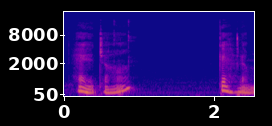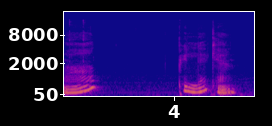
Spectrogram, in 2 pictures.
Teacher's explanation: A və ə saitləri hər ikisi dodaqlanmayan açıq saitlərdir.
